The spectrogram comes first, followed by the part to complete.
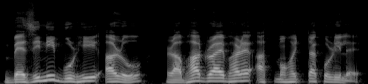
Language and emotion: Assamese, neutral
